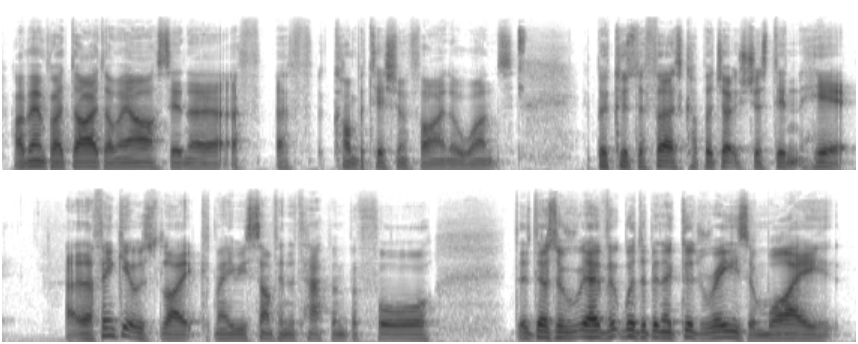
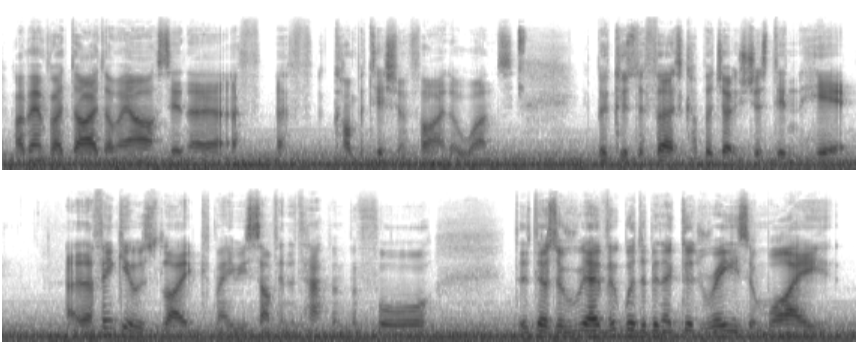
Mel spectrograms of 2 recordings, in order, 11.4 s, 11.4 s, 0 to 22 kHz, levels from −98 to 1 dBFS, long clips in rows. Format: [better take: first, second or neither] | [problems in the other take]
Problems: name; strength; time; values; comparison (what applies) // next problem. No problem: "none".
first | low rumble; loud; throughout; 10 dB below the speech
